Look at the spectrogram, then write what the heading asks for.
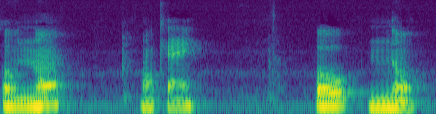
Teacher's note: the OM gets us a nasal vowel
